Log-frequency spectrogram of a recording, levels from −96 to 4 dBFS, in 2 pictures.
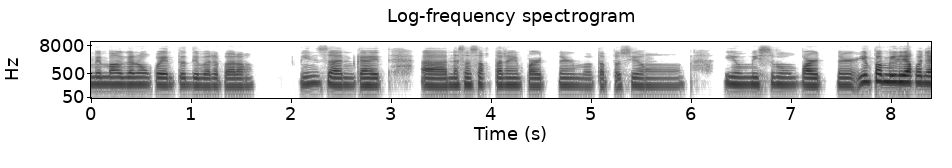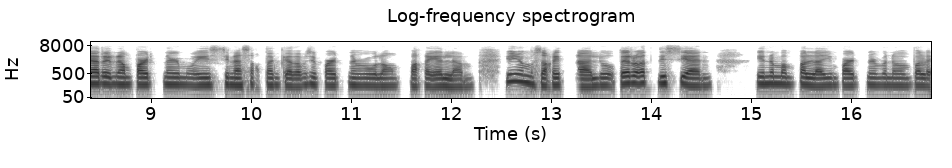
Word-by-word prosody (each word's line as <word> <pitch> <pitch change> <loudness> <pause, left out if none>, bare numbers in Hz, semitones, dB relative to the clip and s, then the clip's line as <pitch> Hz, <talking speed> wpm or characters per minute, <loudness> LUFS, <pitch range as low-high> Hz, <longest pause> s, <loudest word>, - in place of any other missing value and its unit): May 185 0 -2
mga 185 0 +2
ganong 180 0 -1
kuwento 175 0 0
'di 170 -1 -4
ba 160 - -2
na 165 - -5
parang 160 0 -4 0.5
minsan 180 -2 -2
kahit, 170 -1 0 0.3
ah, 160 -1 +1
nasasaktan 170 0 -3
na 175 - -1
'yong 170 - -5
partner 165 +1 -4
mo 155 -1 -12
tapos 155 0 -8
yung 160 0 -8 0.4
yung 185 -1 -1
mismong 180 0 -3
partner 170 0 0
yung 225 +3 +1
pamilya 225 -3 +9
kunyari 195 -2 +5
ng 185 -1 +2
partner 180 0 +2
mo 175 -1 -4
is 175 +1 -1
sinasaktan 175 0 -3
ka 165 - 0
tapos 165 +4 -3
yung 180 - -7
partner 170 +1 -2
mo 170 - -3
walang 165 +1 -5
pakialam, 155 -1 -1 0.3
'yon 245 0 +1
ang 215 - 0
masakit 170 -2 0 0.2
lalo. 160 +2 +1
Pero 195 +1 +6
at 205 - 0
least 195 0 -1
'yan, 165 -1 +3 0.4
'yon 190 0 -1
naman 190 -1 -1
pala, 170 -3 +2
'yong 170 0 -7
partner 175 +2 -1
mo 170 - -4
naman 165 0 -6
pala, 165 -1 0
170 Hz, 185 wpm, -23 LUFS, 165-185 Hz, 0.5 s, pamilya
